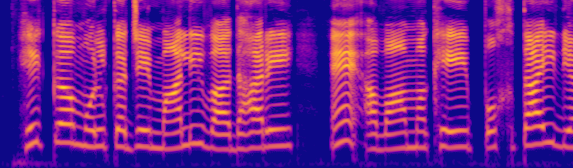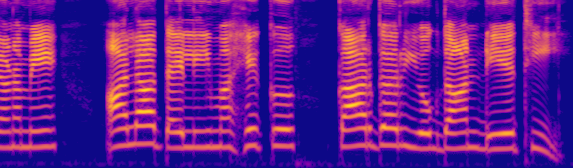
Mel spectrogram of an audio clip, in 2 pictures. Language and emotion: Sindhi, neutral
